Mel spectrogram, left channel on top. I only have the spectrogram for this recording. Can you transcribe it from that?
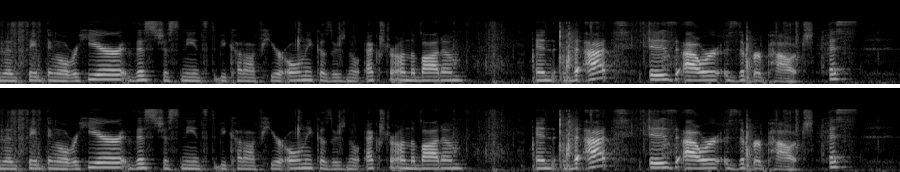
then same thing over here. This just needs to be cut off here only because there's no extra on the bottom. And that is our zipper pouch. This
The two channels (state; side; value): identical; both; correlation 1.00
